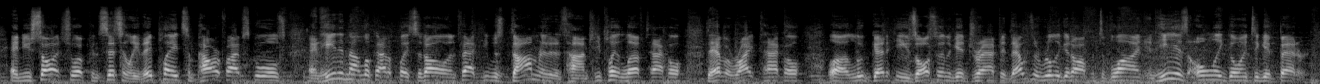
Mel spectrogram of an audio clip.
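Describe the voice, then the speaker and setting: A man breaking down draft picks in a studio sports show, energetic with wry asides. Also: high-pitched, quick pace, hardly any pauses, faint music behind, low-quality recording. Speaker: draft analyst.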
